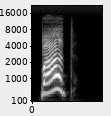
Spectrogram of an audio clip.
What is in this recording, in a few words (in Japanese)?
"bad", 音ゲー風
